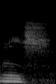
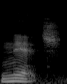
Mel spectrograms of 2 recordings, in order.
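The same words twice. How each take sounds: First: Niche said as "neesh"; French-style pronunciation. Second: Niche said as "nitch"; short-vowel pronunciation. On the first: Guest questioning his own wording, niche pronounced "neesh". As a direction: say niche with a long ee and soft sh. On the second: Podcast guest describing a band's narrow genre, niche pronounced "nitch". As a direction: say niche to rhyme with "pitch". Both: Shown as a demonstration. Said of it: "or is it niche?".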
